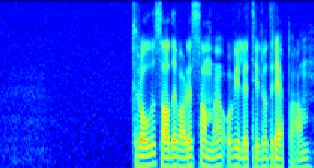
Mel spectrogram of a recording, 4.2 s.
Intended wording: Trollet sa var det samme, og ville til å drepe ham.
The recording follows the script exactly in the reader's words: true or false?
false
